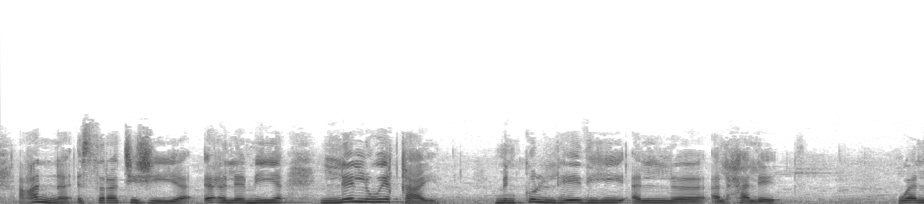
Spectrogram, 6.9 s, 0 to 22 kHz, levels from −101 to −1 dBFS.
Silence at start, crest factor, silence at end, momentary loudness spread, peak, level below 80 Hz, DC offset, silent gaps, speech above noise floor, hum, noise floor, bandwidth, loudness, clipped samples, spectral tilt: 0 s; 12 dB; 0 s; 6 LU; -16 dBFS; -58 dBFS; under 0.1%; none; 23 dB; none; -52 dBFS; 8.6 kHz; -29 LUFS; under 0.1%; -6 dB/octave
